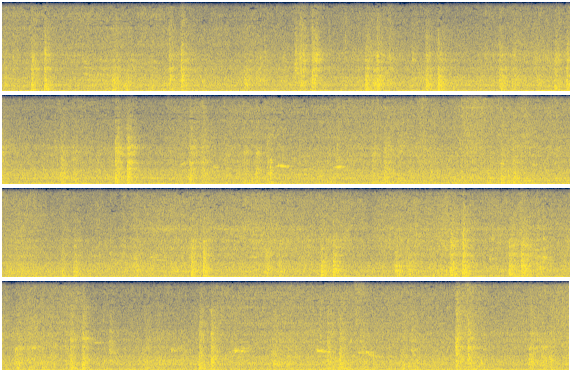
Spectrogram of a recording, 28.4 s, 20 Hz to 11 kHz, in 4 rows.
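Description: Kintetsu 1010-series electric train running along the track, heard from the front of the train: a steady low rumble with a faint motor hum and irregular clicks as the wheels pass over rail joints.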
